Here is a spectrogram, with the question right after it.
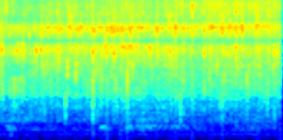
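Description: Stuffed chicken with haggis fries in a little oil in a cast iron skillet on a Firebox stove, giving a steady, close sizzle peppered with small pops and crackles throughout, with no one talking.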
